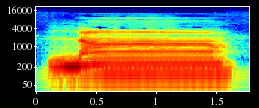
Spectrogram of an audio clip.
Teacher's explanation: استفال یعنی اس حرف کو باریک پڑھیں گے، یعنی زبان کی جڑ تالو کی طرف نہیں اٹھ رہی ہے، مطلب کہ آواز تالو کی طرف نہیں جاتی، حرف باریک پڑھا جاتا ہے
